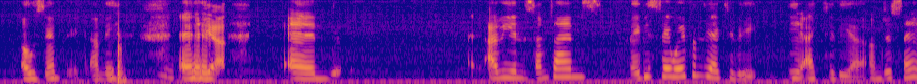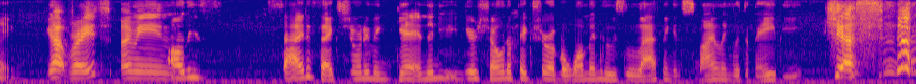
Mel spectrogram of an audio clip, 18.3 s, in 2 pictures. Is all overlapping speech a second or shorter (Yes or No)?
Yes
